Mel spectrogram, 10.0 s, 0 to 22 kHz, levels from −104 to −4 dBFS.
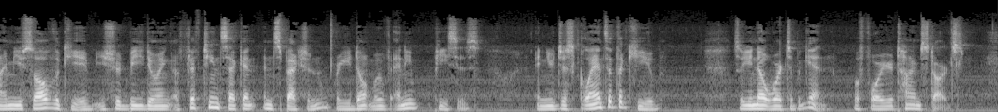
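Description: No technical faults can be heard in this recording.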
